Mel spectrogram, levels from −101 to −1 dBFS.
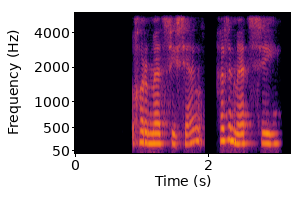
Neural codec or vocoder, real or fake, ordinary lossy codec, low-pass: codec, 16 kHz, 8 kbps, FunCodec, trained on Chinese and English, 25 frames a second; fake; Opus, 64 kbps; 5.4 kHz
